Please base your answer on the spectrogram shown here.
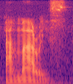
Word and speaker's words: Amaris: Am, are, recuerda que la E no se pronuncia, por eso es que solamente se dice are y después is. Si dices esto rápido, am, are, is, vas a resultar con este nombre, Amaris, ¿ok?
